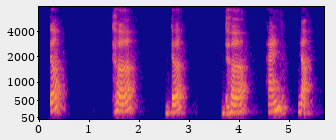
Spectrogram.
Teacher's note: the tongue which is turned back touches the hard palate in the mouth and produces these sounds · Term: linguals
